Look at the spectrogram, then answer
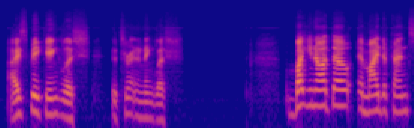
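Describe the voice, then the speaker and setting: A man is speaking. His pace is moderate. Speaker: game mod programmer streaming live. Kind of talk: casual live stream chat while coding. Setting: live stream, at computer with headset. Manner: halting, many fillers and repeats.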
